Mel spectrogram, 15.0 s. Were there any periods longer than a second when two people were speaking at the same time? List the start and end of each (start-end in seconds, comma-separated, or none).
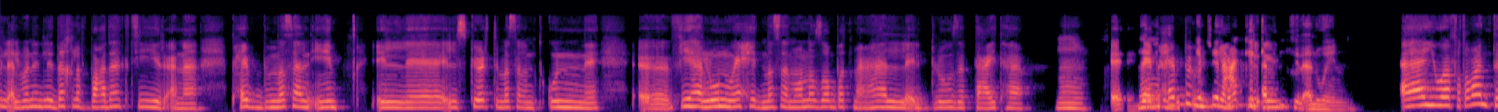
11.4-12.8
